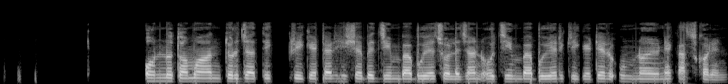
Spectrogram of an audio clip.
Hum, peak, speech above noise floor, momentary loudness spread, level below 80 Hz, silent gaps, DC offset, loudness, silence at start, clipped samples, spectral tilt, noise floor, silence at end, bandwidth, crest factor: none; -2 dBFS; over 73 dB; 4 LU; -52 dBFS; 2.84-2.88 s; under 0.1%; -17 LUFS; 1.45 s; under 0.1%; -3.5 dB/octave; under -90 dBFS; 0 s; 7.8 kHz; 16 dB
